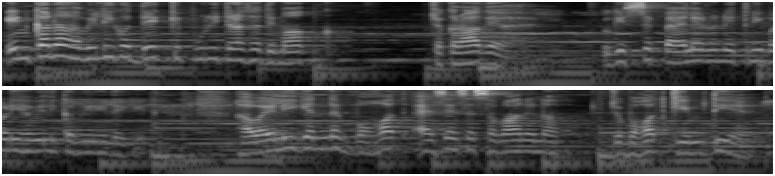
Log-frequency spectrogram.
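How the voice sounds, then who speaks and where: A man's voice: a little high, moderate pace. Conversational male horror narrator. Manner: conversational, dramatic, hushed in tense moments. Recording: long reverb with background music.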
